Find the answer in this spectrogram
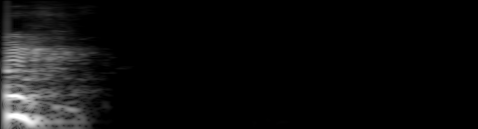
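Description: A man's brief vocal sound, a clipped sigh or syllable, cut off within the first half second, then dead silence.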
